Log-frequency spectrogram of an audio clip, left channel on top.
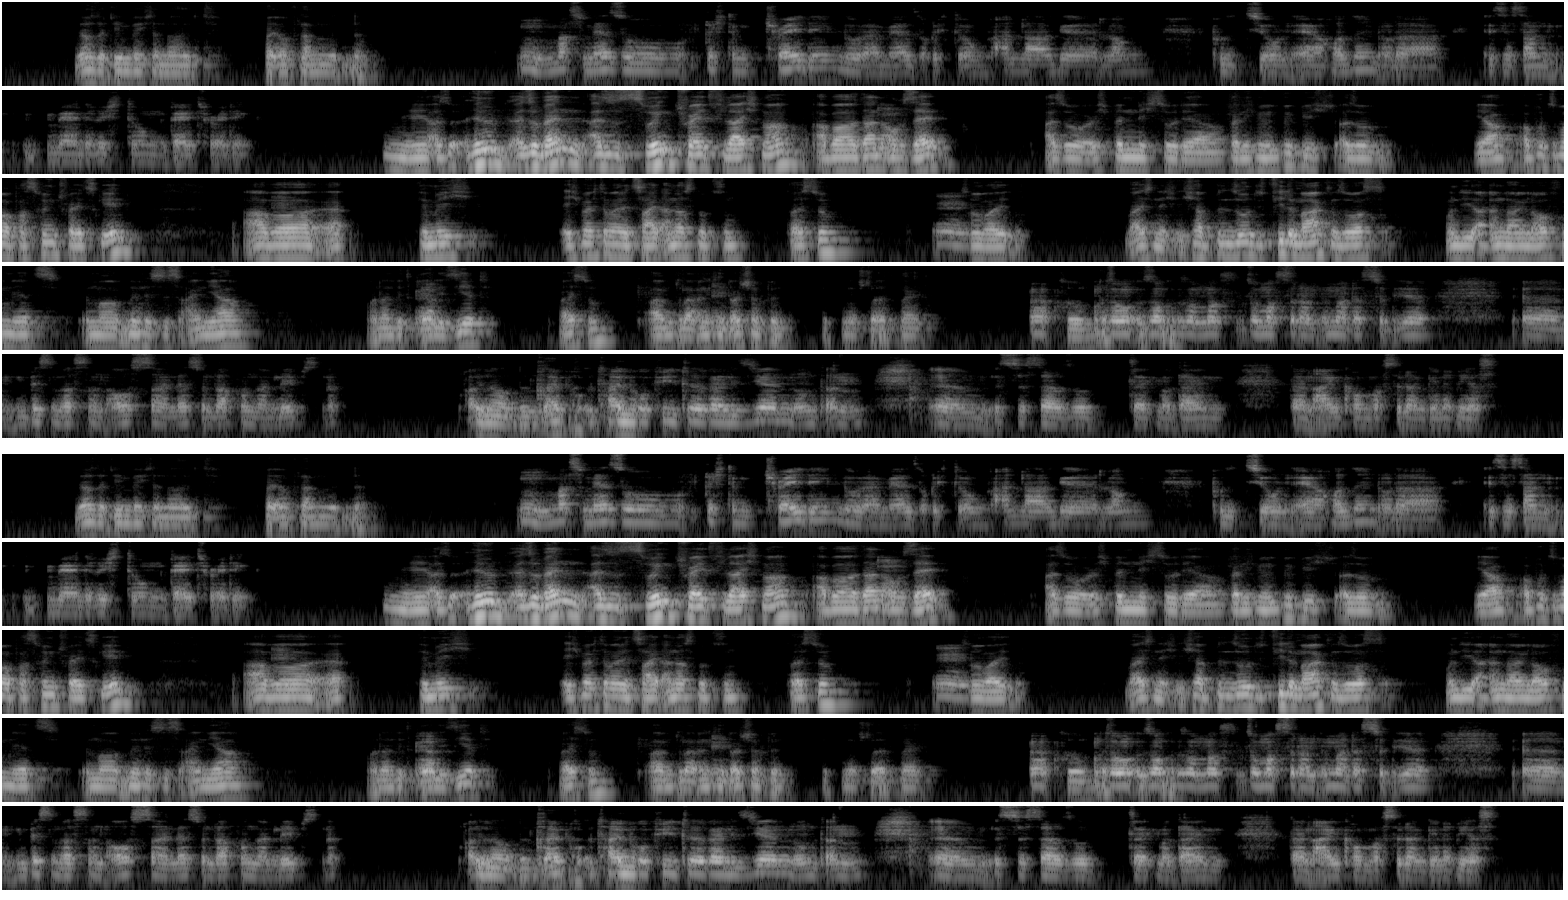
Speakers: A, on the left (about 15°); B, on the right (about 30°).
A: ja, seitdem bin ich dann halt Feuer und Flamme mit. Ne?
B: Mhm. Machst du mehr so Richtung Trading oder mehr so Richtung Anlage, Long-Position eher hoddeln oder ist es dann mehr in die Richtung Daytrading?
A: Nee, also, hin und- also wenn, also Swing Trade vielleicht mal, aber dann
B: Mhm.
A: auch selten. Also ich bin nicht so der, wenn ich mir wirklich, also ja, ab und zu mal ein paar Swing Trades gehen, aber
B: Mhm.
A: äh, für mich, ich möchte meine Zeit anders nutzen, weißt du?
B: Mhm.
A: So, weil ich weiß nicht, ich hab, bin so viele Markt und sowas und die Anlagen laufen jetzt immer mindestens ein Jahr und dann wird
B: Ja.
A: realisiert, weißt du? Ähm, solange ich
B: Mhm.
A: in Deutschland bin, in der Steuerfreiheit.
B: Ja.
A: So,
B: Und
A: das
B: so,
A: ist,
B: so,
A: ne?
B: so machst, so machst du dann immer, dass du dir ähm, ein bisschen was dann auszahlen lässt und davon dann lebst, ne? Also
A: Genau, das,
B: Teilpro
A: das,
B: Teilprofite
A: genau.
B: realisieren und dann ähm, ist es da so, sag ich mal, dein, dein Einkommen, was du dann generierst.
